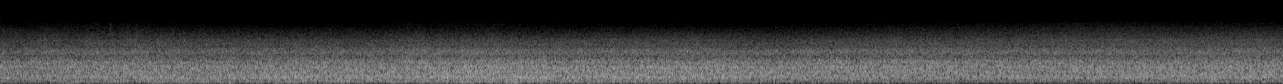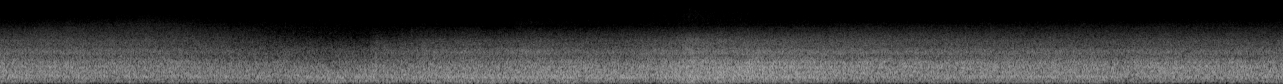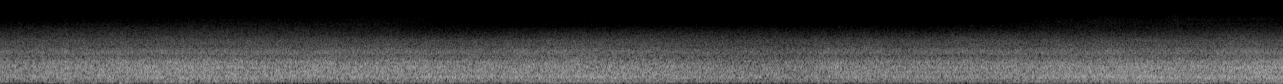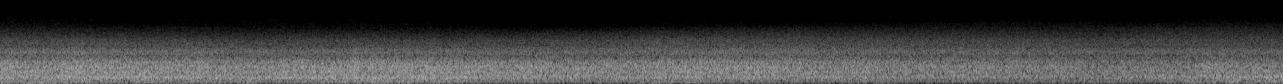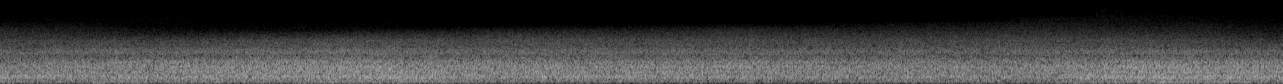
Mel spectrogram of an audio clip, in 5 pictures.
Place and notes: Just the very soft white-noise sound of waves on the beach on our holiday last December. Found myself wondering where this recording was, and remembering the peace of just sitting by the sea and listening to its sighs. It was an amazing sunset at 5pm and we waited and watched while the last of the light sank away behind the waves. It was a holiday, so no fancy heavy equipment - just my trusty EDIROL R-09, still going strong.
Las Palmas, Canarias, España, 11 December 2021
